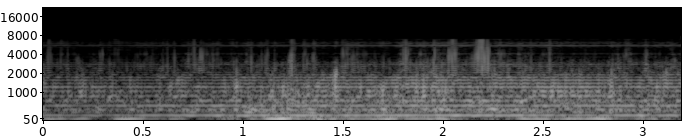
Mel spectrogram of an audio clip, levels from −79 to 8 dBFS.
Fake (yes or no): yes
